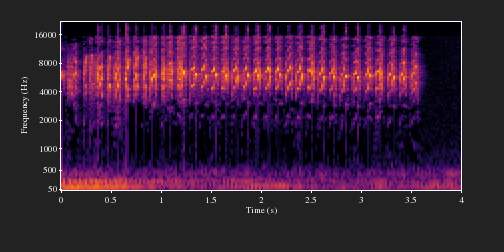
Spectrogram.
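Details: Ruby-cheeked sunbird singing in Reului, Mutiara, Pidie, Aceh, Indonesia: a fast, very high, even trill of thin ticking notes, about three per second, running for three and a half seconds over faint low music.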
